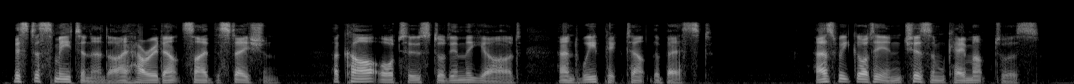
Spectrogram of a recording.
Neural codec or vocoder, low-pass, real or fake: none; 7.2 kHz; real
